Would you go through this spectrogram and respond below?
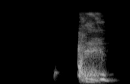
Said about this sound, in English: Yeah, hold on, I need to sneeze, probably.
